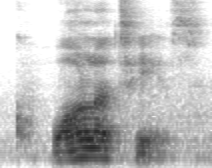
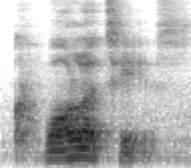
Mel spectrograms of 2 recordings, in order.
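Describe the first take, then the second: Both takes have the same delivery.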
